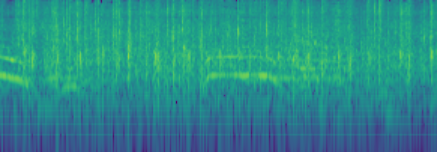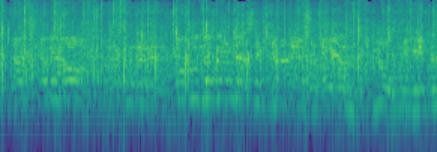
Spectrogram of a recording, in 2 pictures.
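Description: Outdoor theatre audience applauding at the end of a song, with performers' voices calling out over the clapping, including one long held shout about two seconds in.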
